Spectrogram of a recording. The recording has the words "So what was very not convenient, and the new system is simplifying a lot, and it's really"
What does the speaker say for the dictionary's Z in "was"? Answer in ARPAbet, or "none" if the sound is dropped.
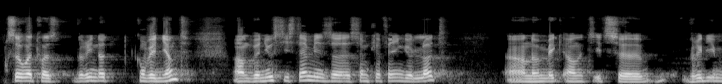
Z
